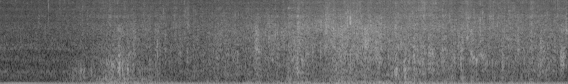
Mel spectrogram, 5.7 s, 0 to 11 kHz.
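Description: A 2014 Jeep Compass engine pulling up a muddy bank, its street tires spinning and throwing dirt. It comes through as a steady rumble mixed with wind buffeting the microphone, with a few short crackles.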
